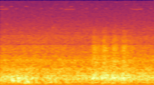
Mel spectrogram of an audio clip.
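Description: Fireworks display between bursts: a low, steady rumble with a quick run of faint crackles a little past halfway.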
